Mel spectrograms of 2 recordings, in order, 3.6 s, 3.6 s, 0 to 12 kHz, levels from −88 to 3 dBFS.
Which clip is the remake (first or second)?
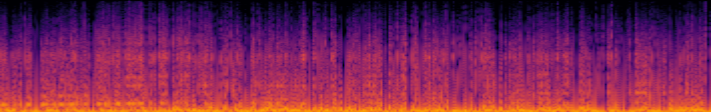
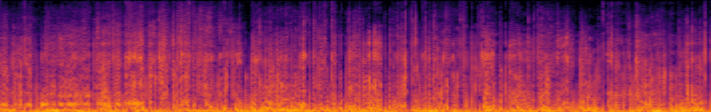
second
